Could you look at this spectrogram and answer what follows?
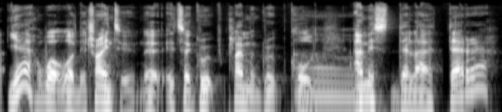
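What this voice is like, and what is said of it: Put-on Spanish accent. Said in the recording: “I'm reading it in a Spanish accent”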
